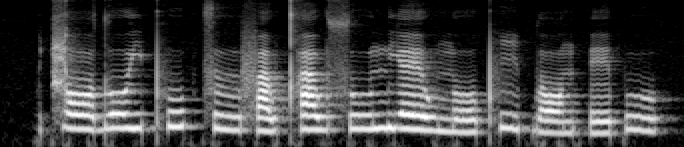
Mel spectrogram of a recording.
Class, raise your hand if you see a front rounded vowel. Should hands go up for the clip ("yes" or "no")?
no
